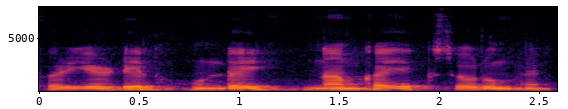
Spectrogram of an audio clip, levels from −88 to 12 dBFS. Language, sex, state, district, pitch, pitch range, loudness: Hindi, male, Jharkhand, Ranchi, 135 Hz, 130-140 Hz, -16 LUFS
